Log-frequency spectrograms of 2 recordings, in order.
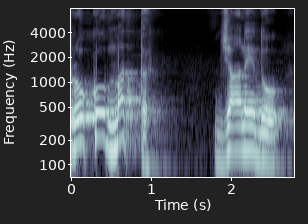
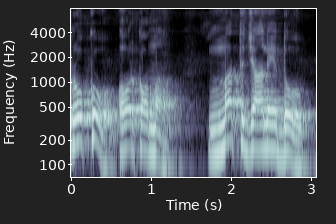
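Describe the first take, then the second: First: "रोको मत" run together, a clear break, then "जाने दो"; pause after मत. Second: "रोको", a clear break, then "मत जाने दो" as one phrase; pause after रोको. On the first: Teacher moving the comma to flip the meaning, pause after मत. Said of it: "रोको मत के बाद कॉम लगा देता हूँ". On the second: Teacher showing students how a comma after रोको changes meaning, pause after रोको. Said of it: "कि इसे रोक दो, इसे जाने नहीं देना". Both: Shown as a demonstration.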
